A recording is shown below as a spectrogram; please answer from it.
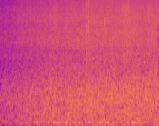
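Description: Sea waves surge into a rocky coastal gully on the Isle of Harris in the Outer Hebrides, a steady loud roar of surf mixed with wind noise and no voices.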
